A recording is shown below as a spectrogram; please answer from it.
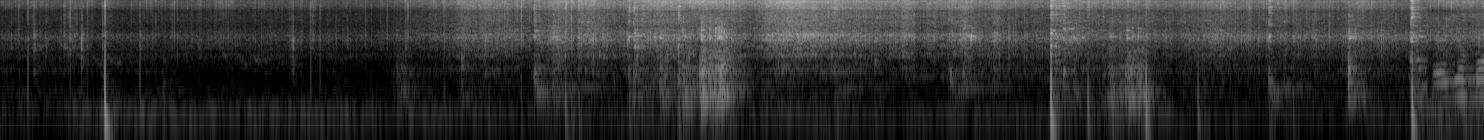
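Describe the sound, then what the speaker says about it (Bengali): Rice and chopped onions fry together in a pan, a sizzling hiss swelling and fading as a metal spoon clinks and scrapes sharply against the pan several times. "দেখুন চাল পেঁয়াজ কত সুন্দর একসঙ্গে করে দুটোই ভেজে নিচ্ছি"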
